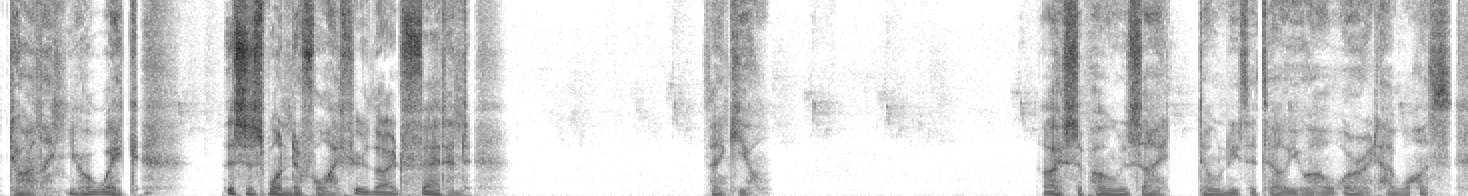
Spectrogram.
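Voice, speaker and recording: Man acting as vampire, predatory yet devoted, theatrical ASMR roleplay, breathy, dark voice, close dry sound. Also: on the low side, no room sound, full character voice. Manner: theatrical, drawn-out endearments, breathy whispers. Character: hungry male vampire predator, taunting yet devoted lover.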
